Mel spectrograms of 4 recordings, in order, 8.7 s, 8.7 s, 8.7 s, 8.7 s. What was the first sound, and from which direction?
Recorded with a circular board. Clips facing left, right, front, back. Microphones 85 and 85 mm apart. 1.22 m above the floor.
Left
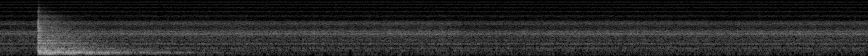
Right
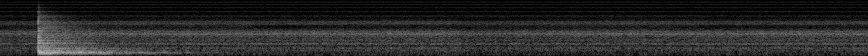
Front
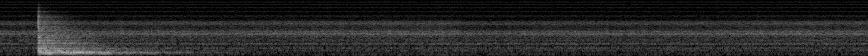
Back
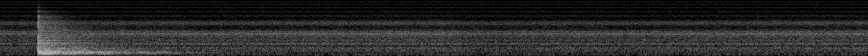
A snare drum, 160° right.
